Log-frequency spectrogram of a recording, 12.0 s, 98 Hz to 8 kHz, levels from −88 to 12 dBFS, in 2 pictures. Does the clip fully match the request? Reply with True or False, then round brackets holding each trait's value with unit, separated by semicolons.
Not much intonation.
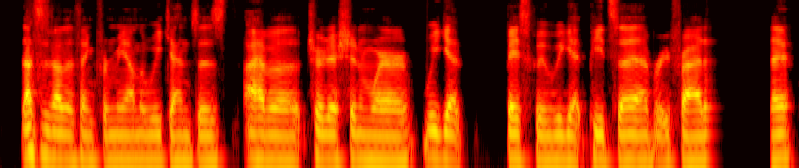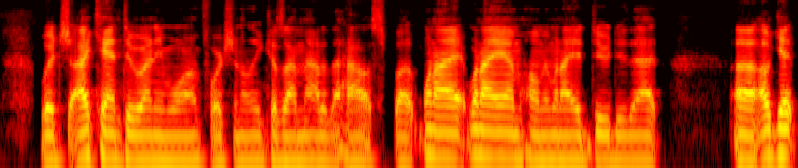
True (1.1 semitones)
